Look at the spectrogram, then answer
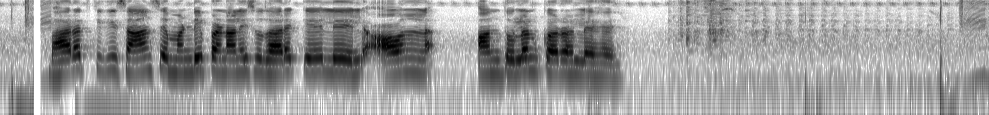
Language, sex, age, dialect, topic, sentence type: Magahi, male, 18-24, Western, agriculture, statement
